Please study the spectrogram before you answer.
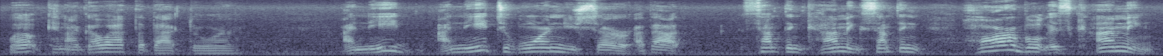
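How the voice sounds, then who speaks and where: A man's voice: fairly high pitch, expressive, moderate pace, a little hiss or hum, pitched above the performer's own voice. A man voicing a frightened little beggar boy in a told story, pleading and hesitant. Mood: anxious warning.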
